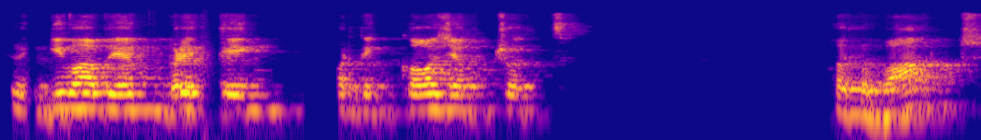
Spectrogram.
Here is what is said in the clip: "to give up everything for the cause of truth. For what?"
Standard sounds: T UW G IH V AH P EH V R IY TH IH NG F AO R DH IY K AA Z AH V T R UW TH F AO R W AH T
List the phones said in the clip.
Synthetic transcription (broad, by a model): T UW G IH V AH P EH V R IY T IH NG F AO R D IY K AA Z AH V T R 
